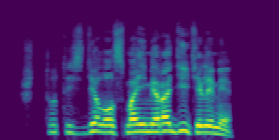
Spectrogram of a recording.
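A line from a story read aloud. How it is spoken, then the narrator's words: Angry shout. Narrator (Russian): в гневе закричала Джулия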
